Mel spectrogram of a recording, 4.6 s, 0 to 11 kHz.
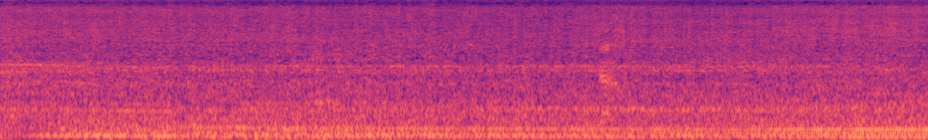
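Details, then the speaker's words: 1985 Yamaha XL-V 540 race-build sled, two-stroke, just run so warm, idle set a little high: steady even burble holding smooth and building slightly; quieter than owner wants but sounds good; normal running. "It's not nearly as loud as I almost want it to be, but it sounds good. I have the idle set a little high, but I just had it running."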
